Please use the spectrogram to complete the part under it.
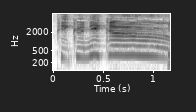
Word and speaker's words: Pikuniku: I've been playing, and I have no idea how to pronounce it, Pikuniku? – Pikuniku!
